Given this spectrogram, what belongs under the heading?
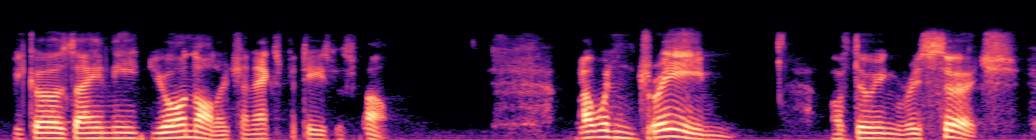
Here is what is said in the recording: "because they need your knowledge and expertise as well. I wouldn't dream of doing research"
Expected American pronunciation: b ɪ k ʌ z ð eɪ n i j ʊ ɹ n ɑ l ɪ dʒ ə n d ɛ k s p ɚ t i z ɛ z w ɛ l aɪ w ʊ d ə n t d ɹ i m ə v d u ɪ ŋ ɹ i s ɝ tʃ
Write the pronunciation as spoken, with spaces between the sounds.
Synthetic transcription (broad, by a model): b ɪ k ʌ z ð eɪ n i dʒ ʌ ɹ n ɑ l ɪ dʒ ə n ɛ k s p ɚ t i z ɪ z w ɛ l aɪ w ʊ d n d ɹ i m ə v d u ɪ ŋ ɹ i s ɝ tʃ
